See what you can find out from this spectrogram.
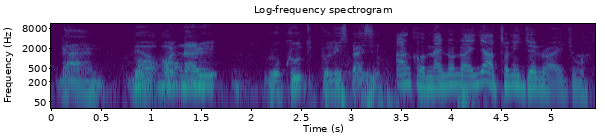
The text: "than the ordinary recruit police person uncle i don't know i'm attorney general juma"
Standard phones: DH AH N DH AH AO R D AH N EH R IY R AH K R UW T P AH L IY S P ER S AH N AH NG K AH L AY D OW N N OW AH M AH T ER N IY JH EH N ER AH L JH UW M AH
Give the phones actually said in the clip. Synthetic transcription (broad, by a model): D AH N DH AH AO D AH N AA R IY R AH K R UW T P AH L IY S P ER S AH AA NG K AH N AY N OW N N OW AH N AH T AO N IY JH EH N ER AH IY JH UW M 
